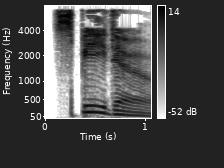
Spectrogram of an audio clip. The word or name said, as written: speedo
